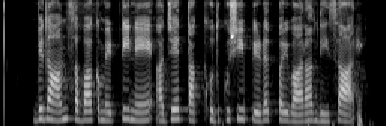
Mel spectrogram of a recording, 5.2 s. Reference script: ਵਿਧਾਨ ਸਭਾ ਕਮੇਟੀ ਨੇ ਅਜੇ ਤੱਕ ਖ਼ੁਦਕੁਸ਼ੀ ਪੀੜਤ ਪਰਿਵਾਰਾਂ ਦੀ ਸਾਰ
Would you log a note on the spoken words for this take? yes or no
no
